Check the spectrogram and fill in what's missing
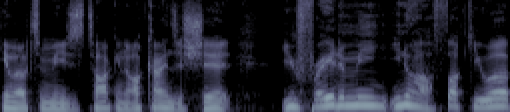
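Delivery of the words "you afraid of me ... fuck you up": put-on drunk man voice, higher pitch. Retelling what a drunk man at a bar said: imitating a drunk man. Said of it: "just hammered".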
